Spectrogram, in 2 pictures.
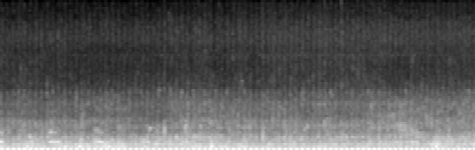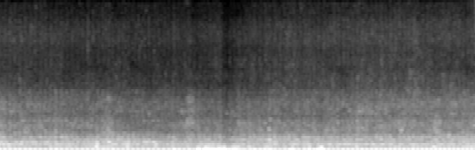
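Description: Motorcycle engines run steadily while riding along a village route past farm fields, a constant close hum with a brief louder rattle near the end and no voices.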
